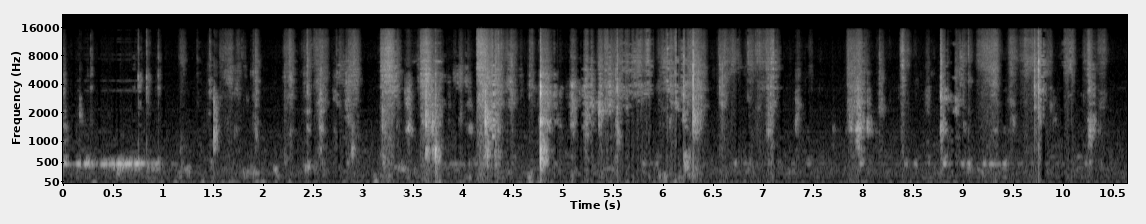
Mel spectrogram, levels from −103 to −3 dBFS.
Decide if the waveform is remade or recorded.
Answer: remade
